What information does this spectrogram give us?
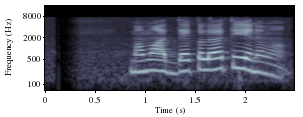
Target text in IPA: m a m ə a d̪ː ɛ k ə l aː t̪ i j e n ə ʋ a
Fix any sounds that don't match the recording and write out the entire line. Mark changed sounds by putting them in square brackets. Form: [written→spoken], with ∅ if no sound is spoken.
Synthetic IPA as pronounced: m a m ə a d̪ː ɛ k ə l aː t̪ i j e n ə ʋ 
